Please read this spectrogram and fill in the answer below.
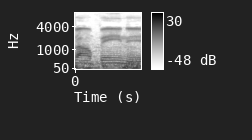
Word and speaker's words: Albini: Now, your new album, I think you work with Steve Albini, is that how you say it? Steve Albini.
